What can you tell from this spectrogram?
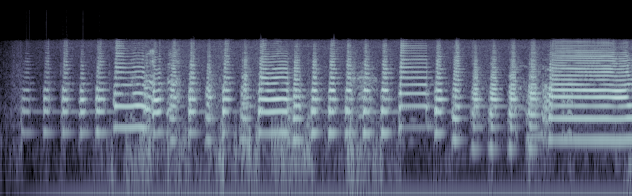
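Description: Trombone playing a quick run of short notes, ending on one long held note.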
